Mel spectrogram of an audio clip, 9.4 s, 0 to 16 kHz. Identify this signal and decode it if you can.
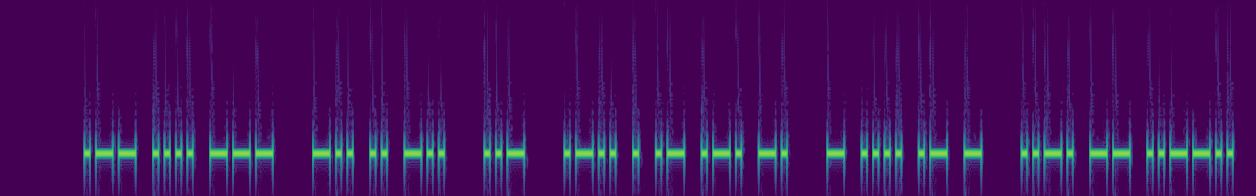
Morse code, heard as a keyed tone, about 27 wpm, 700 Hz. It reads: WHO DID U LEARN THAT FM?
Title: Sentences from Top 300 Words and Abbreviations 28wpm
